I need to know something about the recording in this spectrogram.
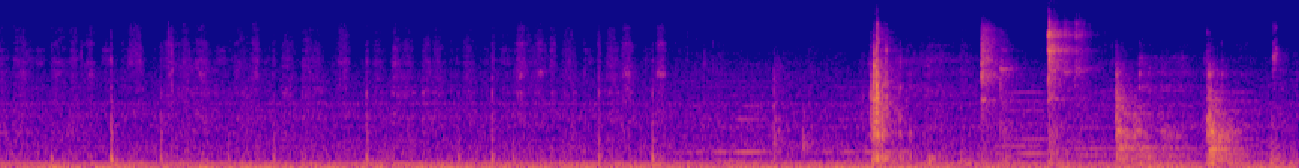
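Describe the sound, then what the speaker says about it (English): Soft scratching of a pen or pencil writing a name on folded paper, a steady faint scribble over a low hum, followed by a few louder rustles and taps near the end. "on one side, it doesn't matter which side, I want you to write your name"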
